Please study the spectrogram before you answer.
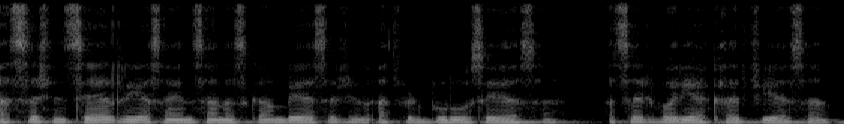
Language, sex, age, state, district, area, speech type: Kashmiri, male, 45-60, Jammu and Kashmir, Ganderbal, rural, spontaneous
